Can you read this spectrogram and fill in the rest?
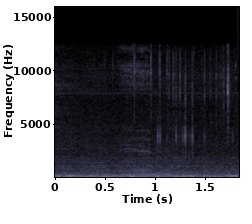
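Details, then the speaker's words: Ford Fusion 1.6 Zetec automatic converted to LPG, driving after a 150-mile motorway and town trip at around 55-60 mph: a low, steady engine and road hum, even, with no clonks from gearbox or engine; only a loose floor-mat clip rattles; normal smooth drive. "smooth, and it's very nice and easy to drive being an automatic."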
